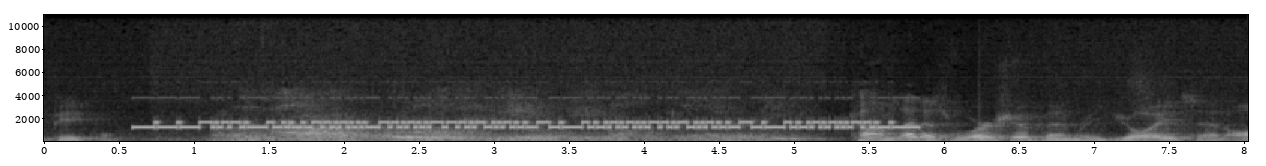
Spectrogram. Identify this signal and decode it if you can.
RTTY (50 baud, 450 Hz shift), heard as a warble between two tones, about 1500 Hz centre. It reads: CQ DX DE ZS9PDR ZS9PDR K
